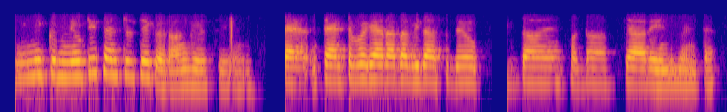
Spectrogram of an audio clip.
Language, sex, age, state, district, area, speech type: Punjabi, female, 45-60, Punjab, Mohali, urban, conversation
